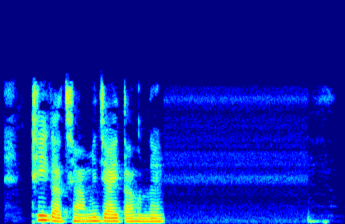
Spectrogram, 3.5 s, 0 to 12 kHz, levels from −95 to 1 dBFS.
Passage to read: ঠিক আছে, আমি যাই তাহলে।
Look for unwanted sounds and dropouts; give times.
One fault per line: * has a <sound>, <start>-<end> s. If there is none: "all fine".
all fine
